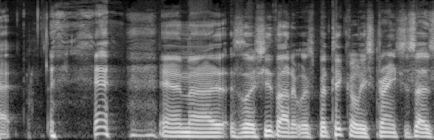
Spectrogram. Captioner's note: laugh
